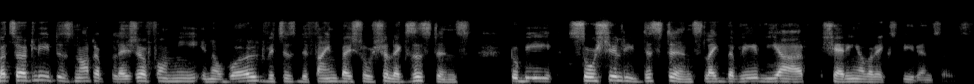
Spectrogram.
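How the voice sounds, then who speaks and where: A man with a fairly high voice speaks at a moderate pace, with ordinary pitch variation, in a normal speaking voice. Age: 60s. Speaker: management speaker. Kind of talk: webinar presentation. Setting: remote video call.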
